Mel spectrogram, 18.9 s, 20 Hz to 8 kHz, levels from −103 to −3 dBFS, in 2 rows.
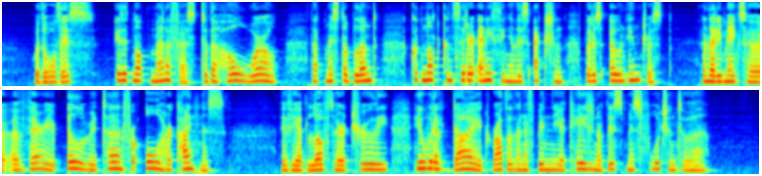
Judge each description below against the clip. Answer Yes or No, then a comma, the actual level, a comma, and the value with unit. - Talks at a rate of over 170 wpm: Yes, average, 185 wpm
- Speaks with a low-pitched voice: No, high, 200 Hz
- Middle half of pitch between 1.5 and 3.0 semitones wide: No, average, 3.5 semitones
